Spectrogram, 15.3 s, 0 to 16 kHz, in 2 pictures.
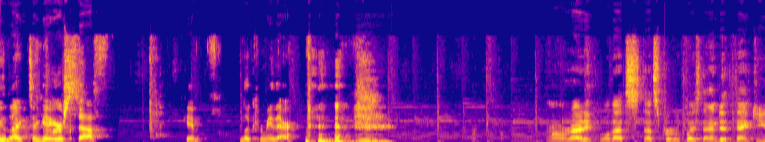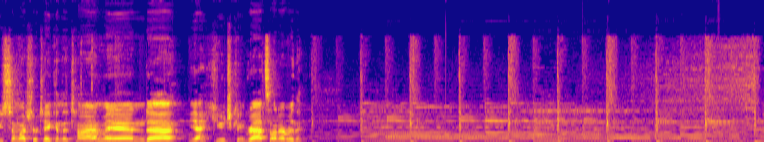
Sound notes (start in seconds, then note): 3.0 laughs; 11.5 upbeat instrumental music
